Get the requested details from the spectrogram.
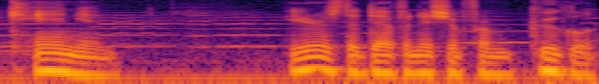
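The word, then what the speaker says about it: cañón: Interestingly, the word cannon in Spanish is spelled C-A-N-O-N and pronounced like the English canyon.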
